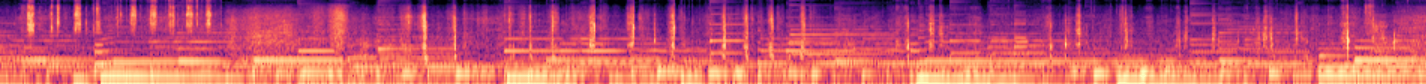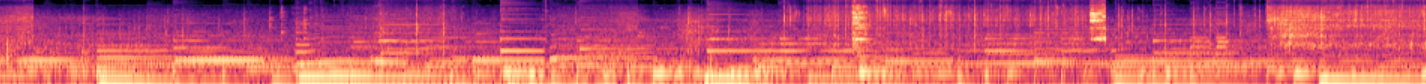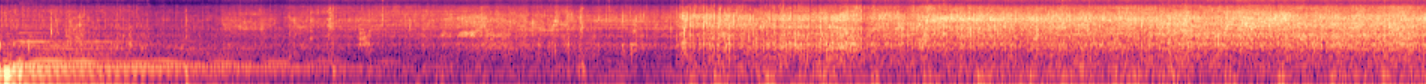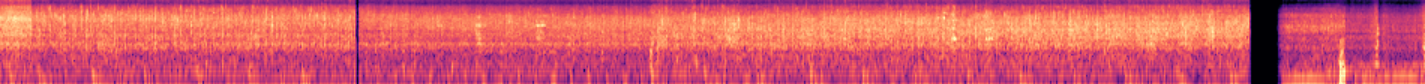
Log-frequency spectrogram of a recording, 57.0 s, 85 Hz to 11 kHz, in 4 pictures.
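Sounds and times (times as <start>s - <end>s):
chicken sizzling in butter: 22.1s - 56.1s.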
